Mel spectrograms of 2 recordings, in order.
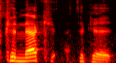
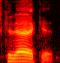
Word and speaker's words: Connecticut: By the way, You know- no American says Connecticut. It's Connecticut.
